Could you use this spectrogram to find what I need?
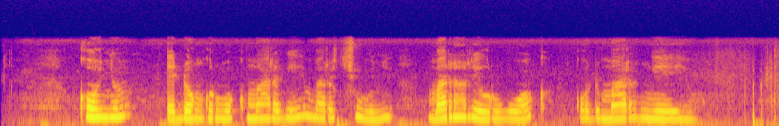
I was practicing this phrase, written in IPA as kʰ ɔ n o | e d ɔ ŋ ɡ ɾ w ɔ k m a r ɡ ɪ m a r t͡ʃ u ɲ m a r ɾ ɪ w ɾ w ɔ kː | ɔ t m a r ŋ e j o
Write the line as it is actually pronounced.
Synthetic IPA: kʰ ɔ ɲ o | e d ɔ ŋ ɡ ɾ w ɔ k m a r ɡ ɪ m a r t͡ʃ u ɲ m a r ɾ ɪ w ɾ w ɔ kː | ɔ d m a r ŋ e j o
